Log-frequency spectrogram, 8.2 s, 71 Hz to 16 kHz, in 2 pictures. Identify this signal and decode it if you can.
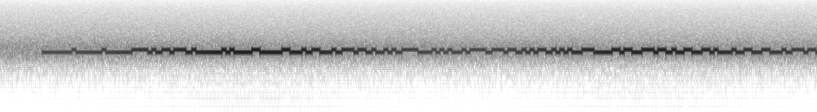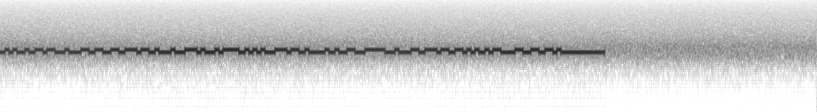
RTTY (50 baud, 170 Hz shift), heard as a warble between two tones, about 1360 Hz centre, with radio static and fading. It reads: XVCC JOYE SYML WGWC FLUI QHEY KWTU RBIG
